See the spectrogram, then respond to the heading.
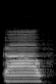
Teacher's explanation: एक होता है काफ जिसकी अदायगी थोड़ा हलक से होती है लेकिन थोड़ा आगे हलक के अगले हिस्से से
